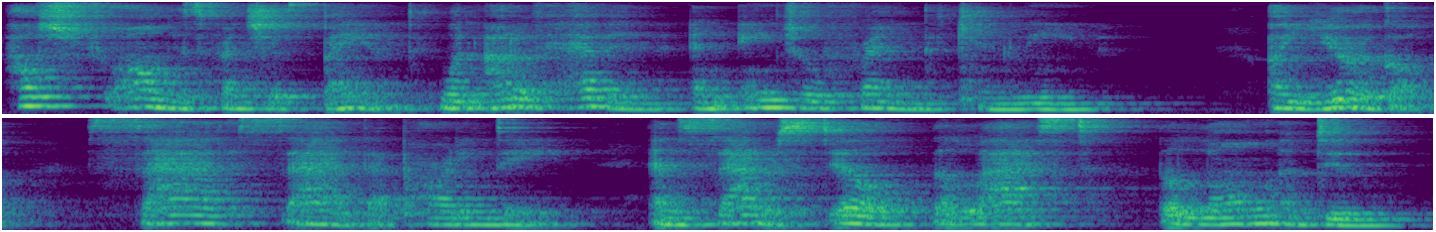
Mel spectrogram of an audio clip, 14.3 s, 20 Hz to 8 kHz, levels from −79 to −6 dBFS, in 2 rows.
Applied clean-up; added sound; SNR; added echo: none; none; none; reverberation time 0.9 s.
